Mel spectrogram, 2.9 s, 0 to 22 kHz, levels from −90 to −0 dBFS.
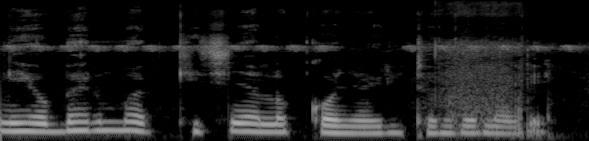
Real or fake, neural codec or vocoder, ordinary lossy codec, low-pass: real; none; none; none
